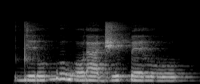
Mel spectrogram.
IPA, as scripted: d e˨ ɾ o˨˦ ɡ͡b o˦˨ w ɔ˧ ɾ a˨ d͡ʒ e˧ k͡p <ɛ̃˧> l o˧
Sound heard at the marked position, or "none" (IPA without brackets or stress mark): ɛ˧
